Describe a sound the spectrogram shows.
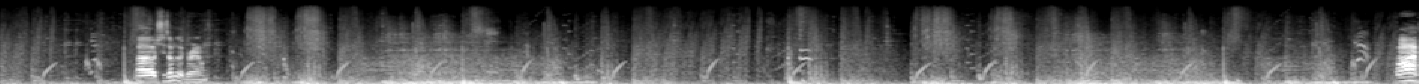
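Video game music plays.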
